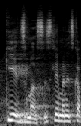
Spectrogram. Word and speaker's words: chiasmus: आगे देखिएगा, किएज्मस, बहुत सारे लोग तो इसको सही तरीके से उच्चारण ही नहीं कर पाते हैं, इसका प्रोनाउंसिएशन ही ठीक से नहीं कर पाते हैं। तो इसका है किएज्मस, इसलिए मैंने इसका प्रोनाउंसिएशन भी यहाँ लिख दिया है।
